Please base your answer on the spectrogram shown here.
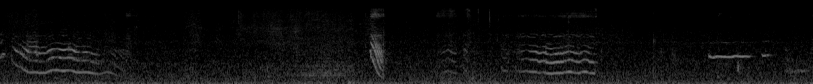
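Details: Four-day-old Tibetan terrier puppies give wavering, tonal whimpers in three short bouts, each under a second. A quick rustle comes midway over steady background hiss.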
